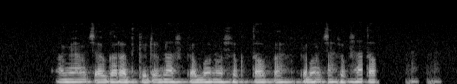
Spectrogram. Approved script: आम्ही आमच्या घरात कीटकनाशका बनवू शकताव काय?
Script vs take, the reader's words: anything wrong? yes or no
yes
